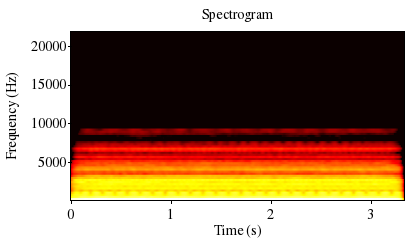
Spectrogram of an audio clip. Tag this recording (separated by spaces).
electric organ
